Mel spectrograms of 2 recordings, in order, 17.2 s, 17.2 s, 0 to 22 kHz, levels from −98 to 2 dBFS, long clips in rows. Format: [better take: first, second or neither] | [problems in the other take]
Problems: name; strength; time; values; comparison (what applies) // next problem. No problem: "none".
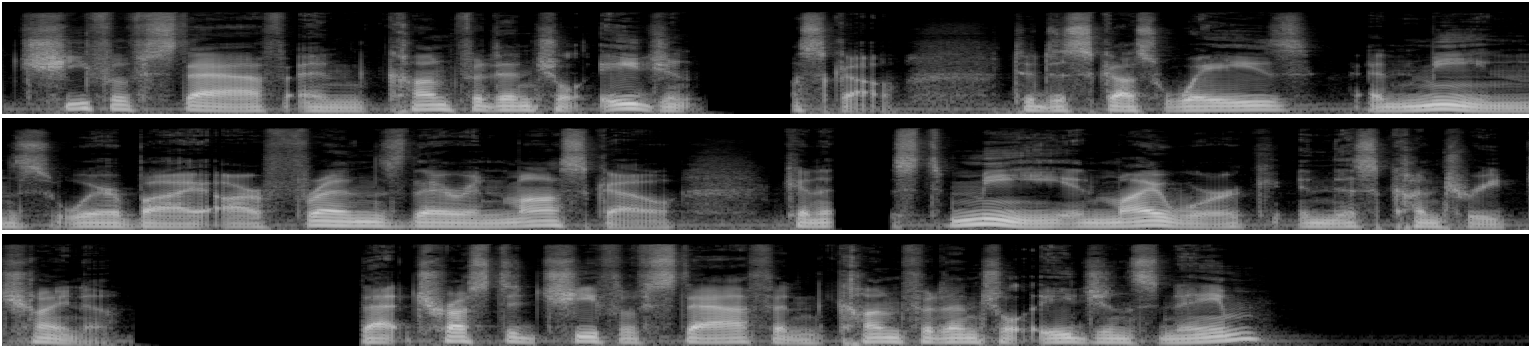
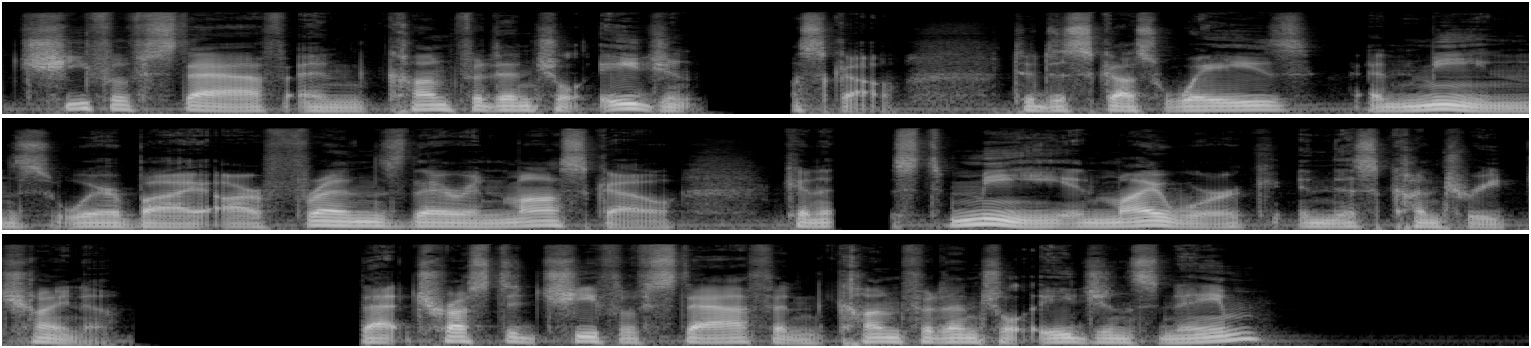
neither | audio cutting out; at 2.5 s and at 9 s; the same in both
